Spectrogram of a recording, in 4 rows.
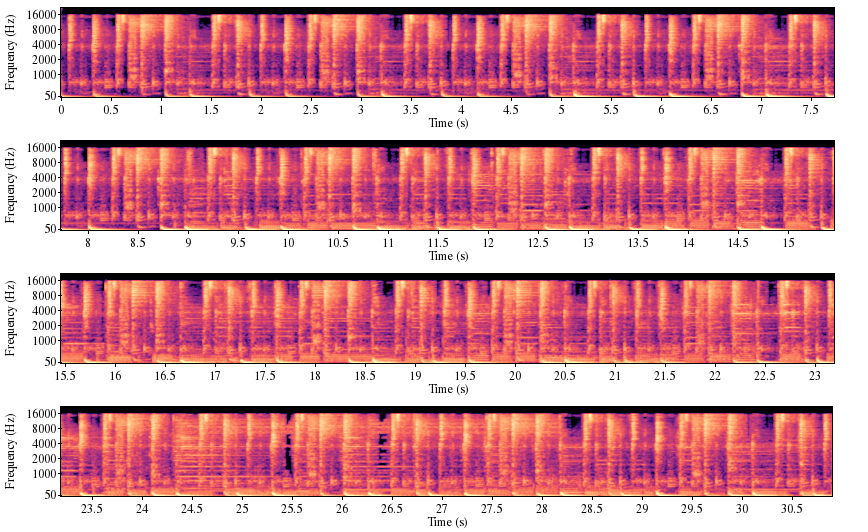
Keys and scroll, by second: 2.3 shift+F2, 3.0 Escape, 6.7 Escape, 7.1 F4, 10.9 F2, 15.6 F4, 18.3 F2, 21.4 ctrl+z, 21.8 F3, 22.7 Escape, 24.9 shift+F2, 26.0 F9, 30.8 Escape.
